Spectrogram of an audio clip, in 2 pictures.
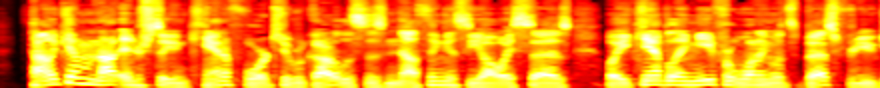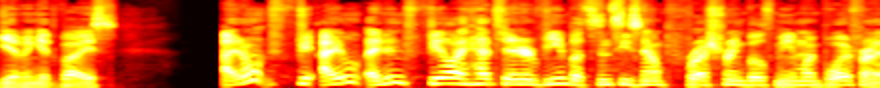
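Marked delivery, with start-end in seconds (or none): none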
